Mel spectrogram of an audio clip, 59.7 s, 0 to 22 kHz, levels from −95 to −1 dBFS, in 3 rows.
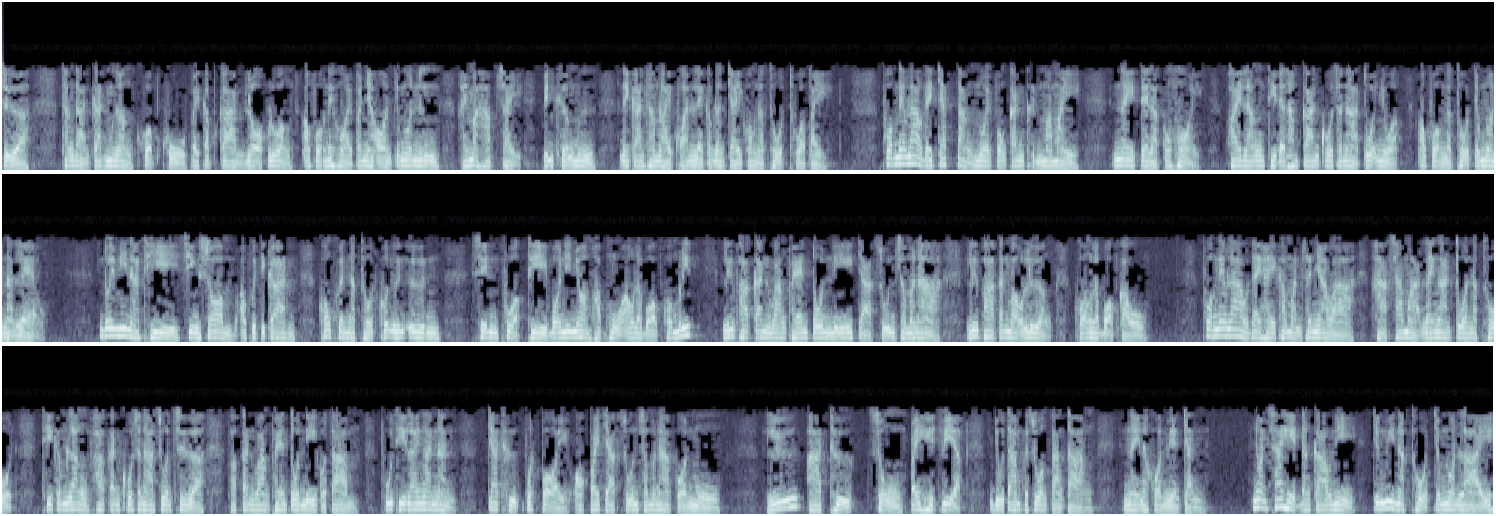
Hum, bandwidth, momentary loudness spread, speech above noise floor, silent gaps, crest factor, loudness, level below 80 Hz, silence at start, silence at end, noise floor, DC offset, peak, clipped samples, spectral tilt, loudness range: none; 5 kHz; 8 LU; 35 dB; none; 16 dB; -16 LUFS; -42 dBFS; 0 s; 0 s; -50 dBFS; under 0.1%; 0 dBFS; under 0.1%; -11 dB/octave; 2 LU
